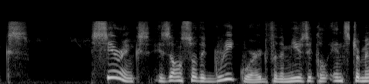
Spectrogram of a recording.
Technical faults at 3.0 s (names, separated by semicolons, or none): none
